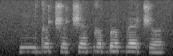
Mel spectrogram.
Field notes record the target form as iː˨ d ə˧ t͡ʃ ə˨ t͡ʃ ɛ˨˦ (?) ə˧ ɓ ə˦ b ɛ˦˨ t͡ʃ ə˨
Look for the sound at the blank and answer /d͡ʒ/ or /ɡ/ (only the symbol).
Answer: ɡ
